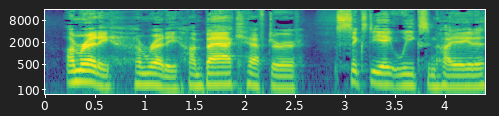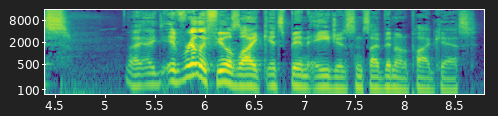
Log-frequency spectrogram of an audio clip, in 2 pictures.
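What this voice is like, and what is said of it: Sick, congested voice. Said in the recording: “I've been sick. You can probably hear it in my voice. ... the forces of evil in my nose.”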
